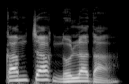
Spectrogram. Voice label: "Kkamjjak nollada", Korean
